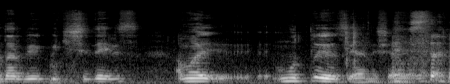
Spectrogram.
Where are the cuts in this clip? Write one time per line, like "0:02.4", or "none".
none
